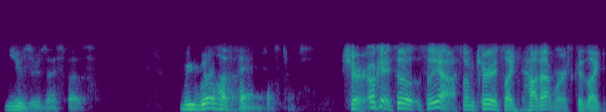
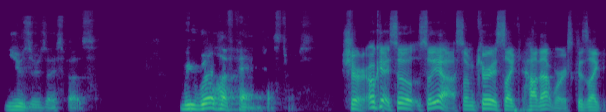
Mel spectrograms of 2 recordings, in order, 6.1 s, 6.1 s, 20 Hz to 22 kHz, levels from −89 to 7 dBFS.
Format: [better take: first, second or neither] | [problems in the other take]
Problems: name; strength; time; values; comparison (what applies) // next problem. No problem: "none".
second | garbled, watery; badly; nothing above 4 kHz; slightly in the second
